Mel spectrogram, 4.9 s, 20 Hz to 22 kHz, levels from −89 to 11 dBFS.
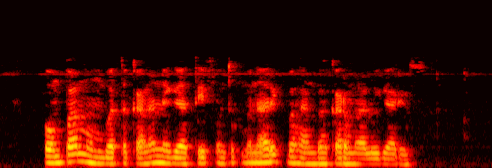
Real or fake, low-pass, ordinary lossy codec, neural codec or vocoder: real; 5.4 kHz; MP3, 48 kbps; none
